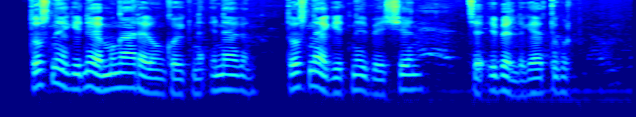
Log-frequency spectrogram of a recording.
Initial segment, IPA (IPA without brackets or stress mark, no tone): t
